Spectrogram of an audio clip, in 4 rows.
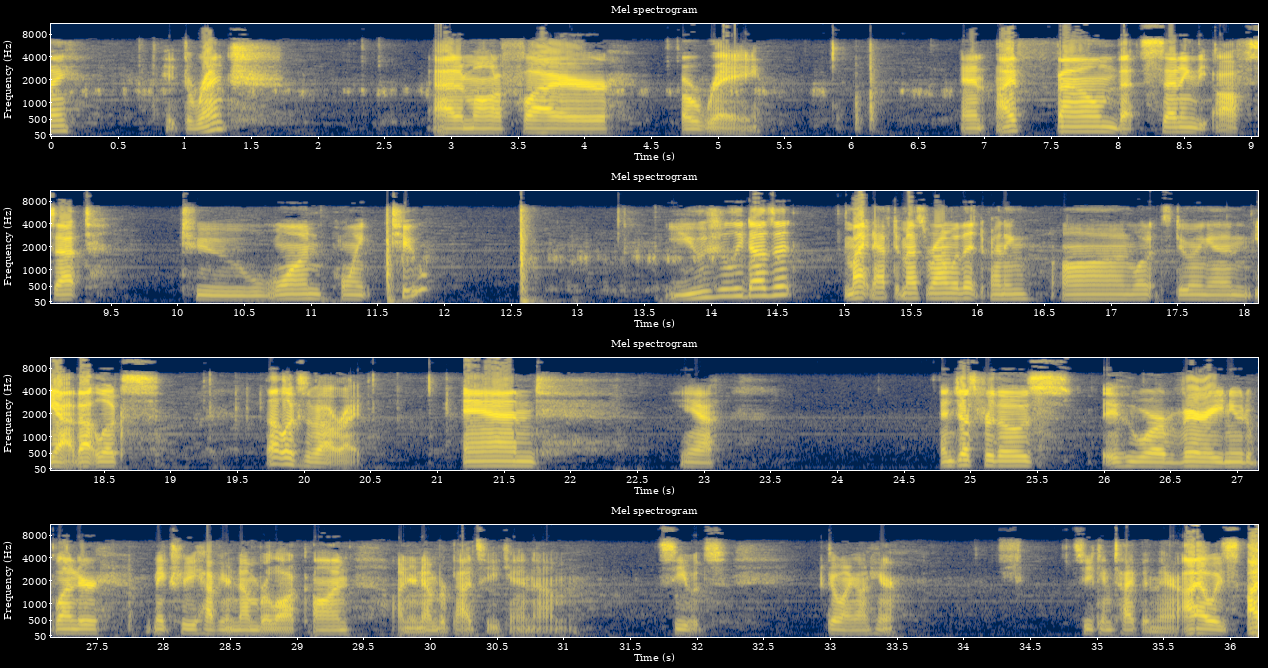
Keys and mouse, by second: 15.2 middle click, 15.9-16.3 middle drag, 17.3 middle click, 17.5 middle drag, 19.1 middle click, 19.6-20.2 middle drag.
